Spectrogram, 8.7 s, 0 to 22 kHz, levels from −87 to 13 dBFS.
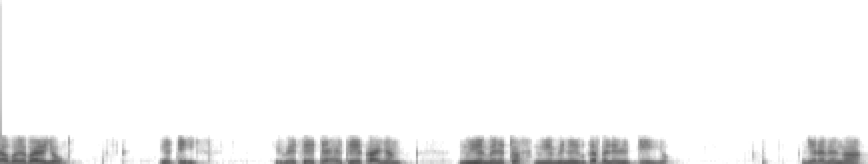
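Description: G.729 codec damage runs through the whole speech clip. The speech has been rebuilt from a vocal tract filter, a pitch predictor and a few pulses per 10 ms frame, which fits an 8 kbit/s G.729A stream. The result sounds plainly rough and synthetic. The line band spans 200 Hz to 3.4 kHz and nothing above 3.6 kHz survives, so the high energy of sibilants and the upper spectrum are missing.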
